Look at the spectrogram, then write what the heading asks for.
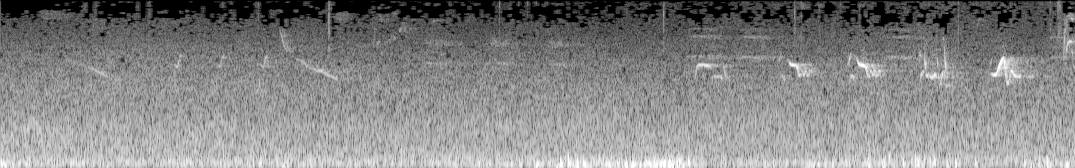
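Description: Outdoor backyard ambience: small wild birds giving short chirps and call notes over a low steady rumble. A few falling chirps come about two seconds in, and a quicker run of short, clipped calls comes between about five and eight seconds in.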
